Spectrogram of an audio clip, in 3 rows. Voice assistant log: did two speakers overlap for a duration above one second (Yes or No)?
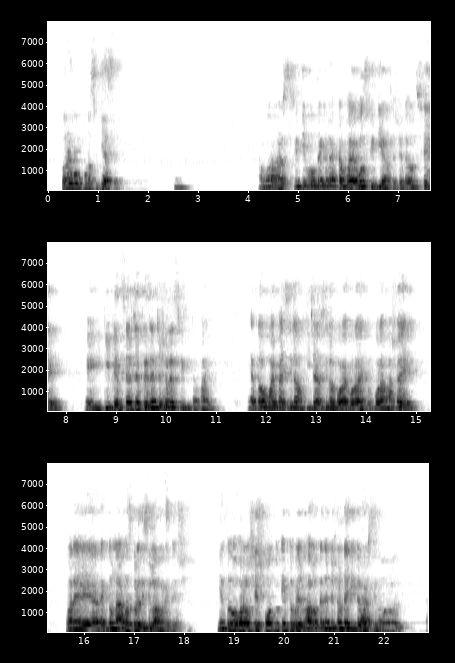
No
